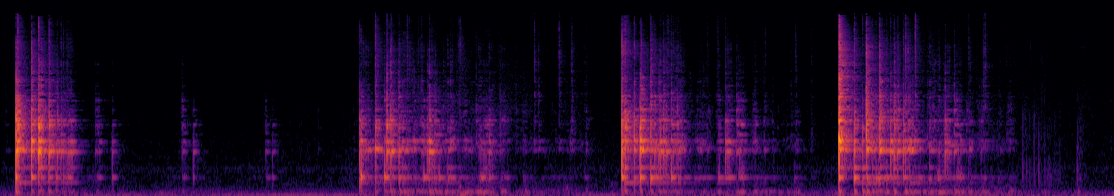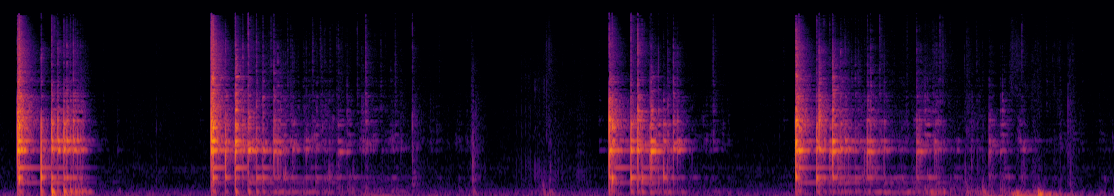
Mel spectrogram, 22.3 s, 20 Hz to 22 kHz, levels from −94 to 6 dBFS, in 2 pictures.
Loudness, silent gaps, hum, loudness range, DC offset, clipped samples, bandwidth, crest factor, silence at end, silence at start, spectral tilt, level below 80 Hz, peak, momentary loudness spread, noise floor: -28 LUFS; none; none; 14 LU; under 0.1%; under 0.1%; 16.5 kHz; 32 dB; 0.55 s; 0.15 s; -2.5 dB/octave; -54 dBFS; -2 dBFS; 27 LU; -66 dBFS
